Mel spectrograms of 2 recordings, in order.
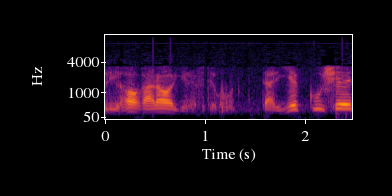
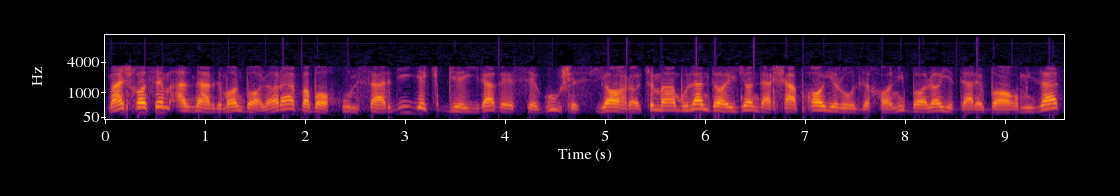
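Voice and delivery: ordinary delivery, nothing marked

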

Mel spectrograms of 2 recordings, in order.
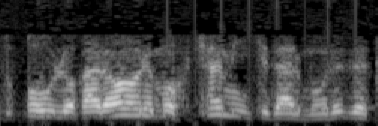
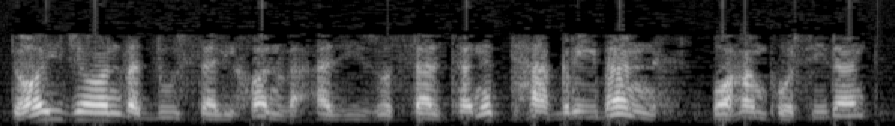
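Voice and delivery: usual speaking voice

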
